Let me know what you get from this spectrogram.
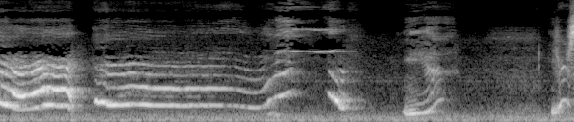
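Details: Pet dog indoors, said to be practising singing after hearing her owner sing, makes a wavering tonal howl that holds steady then bends upward, followed by short sliding whines and a person's voice.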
